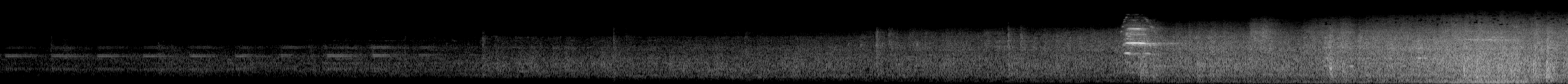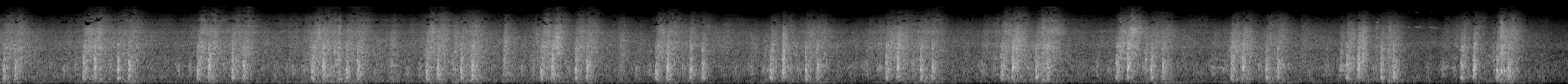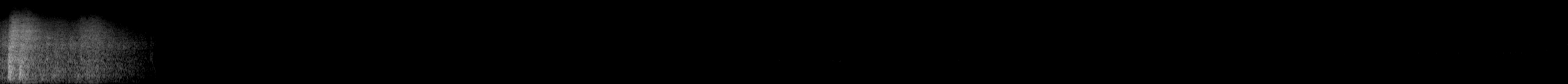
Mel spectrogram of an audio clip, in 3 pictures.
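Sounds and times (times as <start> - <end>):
train horn blast: 11.2 - 12.0, 14.2 - 15.3
wagon wheels clacking over rail joints: 13.2 - 32.1.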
